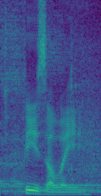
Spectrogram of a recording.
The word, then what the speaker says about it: Faesulae: Any alternate pronunciations? Just Fisali.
